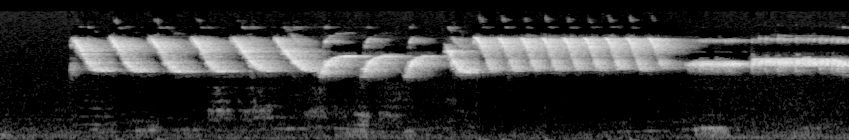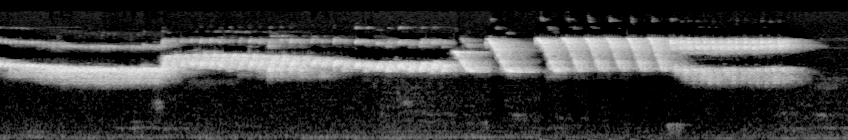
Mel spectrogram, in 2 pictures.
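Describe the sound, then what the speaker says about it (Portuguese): Clear, loud bird song repeats in trilled, whistling phrases, rising and falling, with no other sounds around it. "Vamos ouvir um pouco dos passarinhos que eu encontrei por lá quando eu fui?"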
